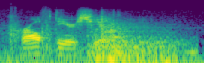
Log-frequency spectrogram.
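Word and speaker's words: Hrolfdir: I have problems pronouncing this. Hrolf Deer's Shield. I believe it's pronounced. Rolf Deer Shield.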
